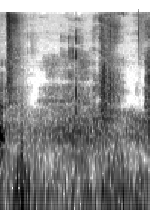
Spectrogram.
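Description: Faint scraping of a leather-gloved hand rubbing across dry, stony dirt, breaking loose small rocks, with a few light clicks of stones.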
